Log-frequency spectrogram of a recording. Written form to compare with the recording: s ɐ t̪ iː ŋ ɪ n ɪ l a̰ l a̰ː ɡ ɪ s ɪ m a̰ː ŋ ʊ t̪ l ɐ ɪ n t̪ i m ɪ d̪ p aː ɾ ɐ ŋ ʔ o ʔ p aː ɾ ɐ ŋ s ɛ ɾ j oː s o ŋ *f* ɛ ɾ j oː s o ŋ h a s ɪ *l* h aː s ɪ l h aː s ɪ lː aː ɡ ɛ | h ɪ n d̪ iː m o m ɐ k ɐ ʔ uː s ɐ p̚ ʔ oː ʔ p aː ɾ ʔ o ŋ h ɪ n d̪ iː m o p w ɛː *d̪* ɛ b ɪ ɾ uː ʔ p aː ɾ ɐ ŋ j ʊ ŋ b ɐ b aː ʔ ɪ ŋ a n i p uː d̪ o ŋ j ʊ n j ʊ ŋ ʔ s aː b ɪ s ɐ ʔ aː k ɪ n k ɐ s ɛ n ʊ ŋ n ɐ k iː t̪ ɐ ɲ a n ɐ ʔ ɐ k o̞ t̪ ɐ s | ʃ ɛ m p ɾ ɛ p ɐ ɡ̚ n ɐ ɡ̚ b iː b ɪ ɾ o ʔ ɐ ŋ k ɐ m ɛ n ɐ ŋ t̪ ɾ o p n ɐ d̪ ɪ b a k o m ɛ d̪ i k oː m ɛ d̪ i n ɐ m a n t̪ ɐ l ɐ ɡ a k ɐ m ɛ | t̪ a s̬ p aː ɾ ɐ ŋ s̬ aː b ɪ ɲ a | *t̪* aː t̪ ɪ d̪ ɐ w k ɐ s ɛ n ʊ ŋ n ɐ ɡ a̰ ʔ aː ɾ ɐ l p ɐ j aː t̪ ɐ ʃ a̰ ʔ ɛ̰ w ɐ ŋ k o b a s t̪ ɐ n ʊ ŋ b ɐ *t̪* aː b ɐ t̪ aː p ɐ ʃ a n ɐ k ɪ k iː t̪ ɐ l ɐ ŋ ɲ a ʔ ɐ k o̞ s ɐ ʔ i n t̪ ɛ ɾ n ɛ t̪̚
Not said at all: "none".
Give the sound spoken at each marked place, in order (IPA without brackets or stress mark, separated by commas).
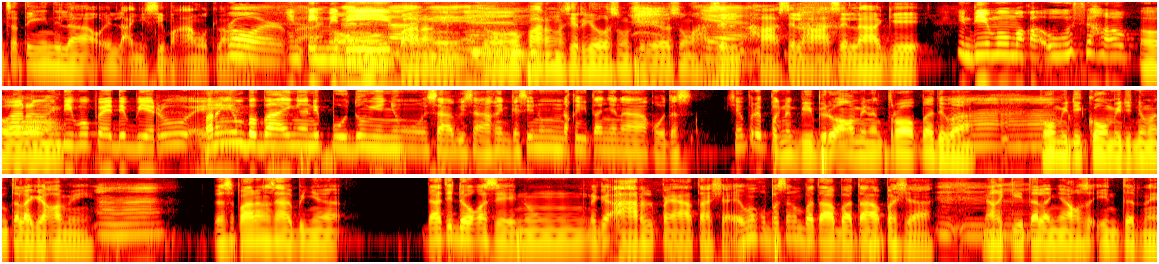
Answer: s, l, d̪, d̪, t̪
